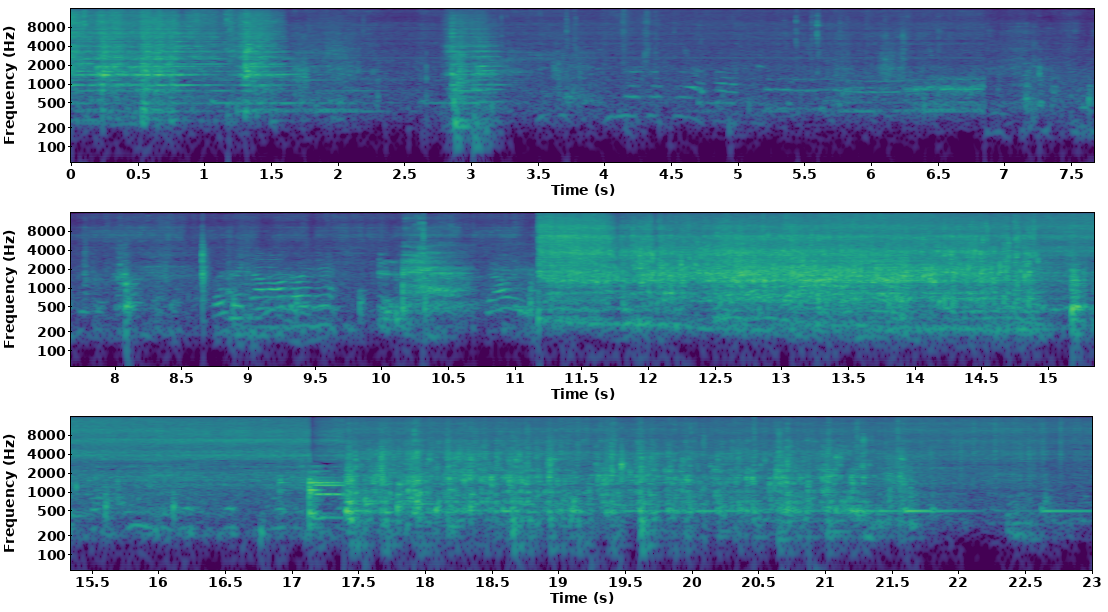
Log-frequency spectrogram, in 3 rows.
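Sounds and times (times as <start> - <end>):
metal dish clanging: 0.0 - 1.8, 17.1 - 17.9
pots and dishes clinking: 0.0 - 3.4, 15.1 - 16.2, 16.9 - 23.0
water pouring into metal pot: 11.2 - 16.5, 17.1 - 22.7.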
